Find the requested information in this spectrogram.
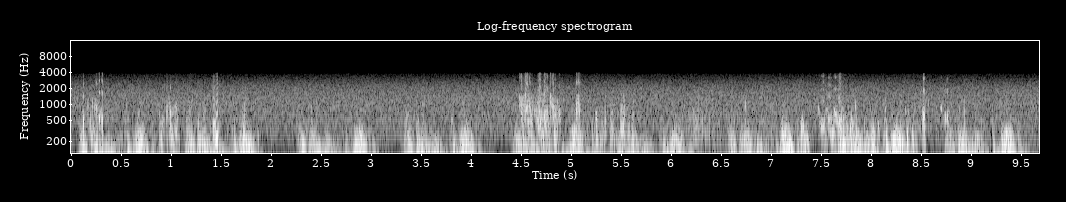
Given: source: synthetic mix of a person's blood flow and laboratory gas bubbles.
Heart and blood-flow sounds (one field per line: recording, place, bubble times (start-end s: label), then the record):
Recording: Doppler ultrasound of blood flow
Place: precordium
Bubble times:
0.09-0.35 s: bubbles
0.87-1.09 s: bubbles
1.17-1.23 s: bubbles
1.41-1.51 s: bubbles
4.46-4.92 s: bubbles
5.02-5.14 s: bubbles
5.22-5.35 s: bubbles
7.27-7.41 s: bubbles
7.44-7.85 s: bubbles
7.98-8.09 s: bubbles
8.31-8.58 s: bubbles
8.67-8.80 s: bubbles
From the record:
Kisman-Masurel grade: 233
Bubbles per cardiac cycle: several, 3 to 8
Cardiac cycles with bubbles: 50 to 99%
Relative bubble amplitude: loud (0.450 to 0.775)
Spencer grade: 3 (all of the cardiac periods contain showers or single bubble signals, but not dominating or overriding the cardiac motion signals)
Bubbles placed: only in the low amplitude regions of the cardiac cycle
